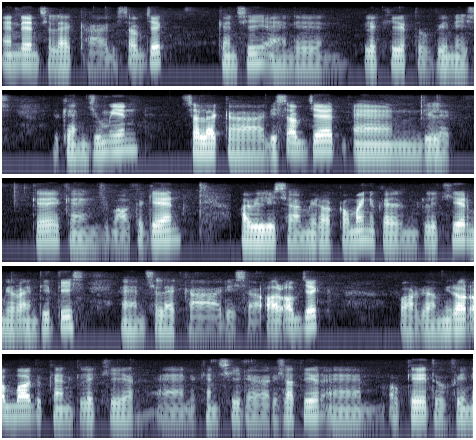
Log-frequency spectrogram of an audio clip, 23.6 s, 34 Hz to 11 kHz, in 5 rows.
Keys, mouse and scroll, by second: 0.8 click, 3.7 click, 5.0 scroll down 2, 6.3 click, 7.3 click, 8.9 Delete, 9.6-10.0 scroll down 2, 10.0-11.7 scroll up 1, 14.5-20.7 drag, 16.2 click, 20.7 scroll down 1, 22.8 click.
